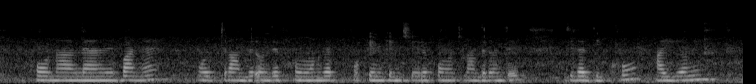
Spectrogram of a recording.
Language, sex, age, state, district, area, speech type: Dogri, female, 30-45, Jammu and Kashmir, Samba, rural, spontaneous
